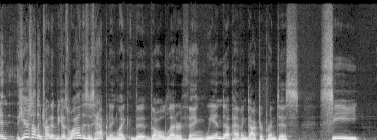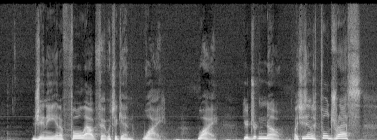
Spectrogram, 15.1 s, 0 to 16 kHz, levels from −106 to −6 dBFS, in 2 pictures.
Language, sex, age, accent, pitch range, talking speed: English, male, 30-49, American, 120-185 Hz, 165 wpm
